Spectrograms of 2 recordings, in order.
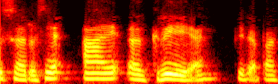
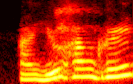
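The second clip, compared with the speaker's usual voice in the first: pitch rises on the word hungry; 7 semitones higher than usual. Teaching yes-no question intonation in english class: rising on hungry. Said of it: "Itu kan naik ya".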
